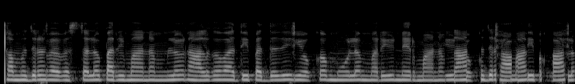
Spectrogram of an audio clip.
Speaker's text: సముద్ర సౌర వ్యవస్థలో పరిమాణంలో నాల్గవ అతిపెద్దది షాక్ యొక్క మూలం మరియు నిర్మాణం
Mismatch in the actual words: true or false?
true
